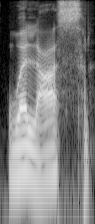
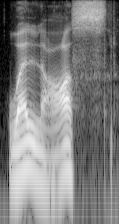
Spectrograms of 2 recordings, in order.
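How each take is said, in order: First: The s sound is light and plain. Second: The s sound is deep and emphatic. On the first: The speaker calls it wrong. "et non Wal asr" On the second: The speaker calls it right. "On prononce Wal asr"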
